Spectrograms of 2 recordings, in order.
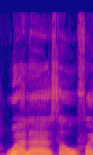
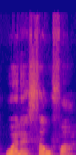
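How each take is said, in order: First: The second syllable has a long vowel. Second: The second syllable has a short vowel. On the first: The giving will not happen. "jika kita membacanya panjang" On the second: The giving will surely happen. "la pendek"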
